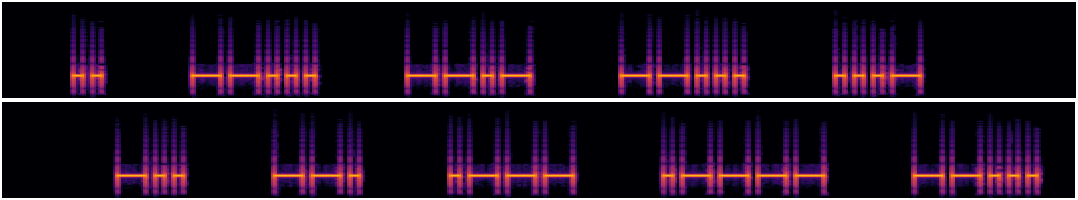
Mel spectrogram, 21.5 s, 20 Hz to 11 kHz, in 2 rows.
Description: Morse code, heard as a keyed tone, about 13 wpm, spaced as for 7 wpm, 800 Hz. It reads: I7Q7V DGJ17
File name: LEZIONI / 9 2867 ws 12wpm 3431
